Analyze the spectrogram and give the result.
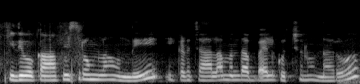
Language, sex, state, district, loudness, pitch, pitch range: Telugu, female, Andhra Pradesh, Sri Satya Sai, -17 LUFS, 200 Hz, 190-215 Hz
